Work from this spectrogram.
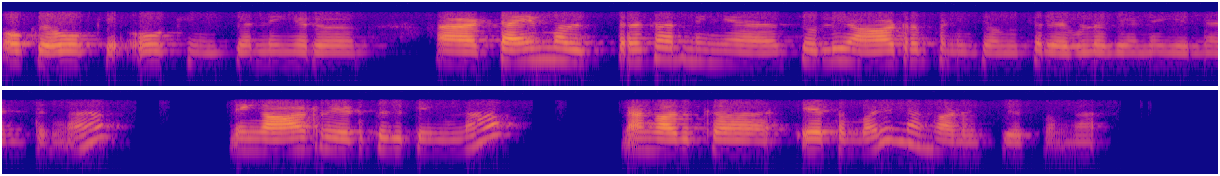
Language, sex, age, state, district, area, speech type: Tamil, female, 30-45, Tamil Nadu, Erode, rural, conversation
